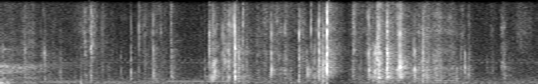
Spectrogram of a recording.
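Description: Crinkly packaging being handled, giving irregular crinkles that come in two spells through the middle and later part.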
